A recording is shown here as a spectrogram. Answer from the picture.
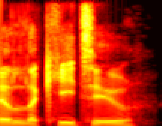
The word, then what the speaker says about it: Lakitu: Is it Lakitu or Lakitu? – Lakitu. Some people say Lakitu.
